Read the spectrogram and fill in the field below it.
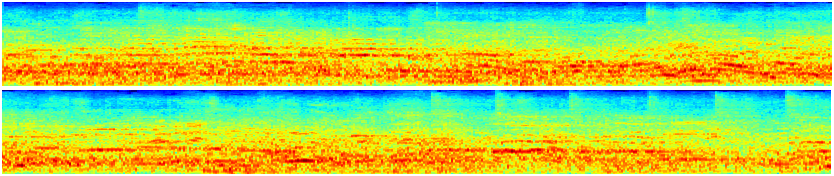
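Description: A crowd chatters and calls out in a large echoing hall.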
